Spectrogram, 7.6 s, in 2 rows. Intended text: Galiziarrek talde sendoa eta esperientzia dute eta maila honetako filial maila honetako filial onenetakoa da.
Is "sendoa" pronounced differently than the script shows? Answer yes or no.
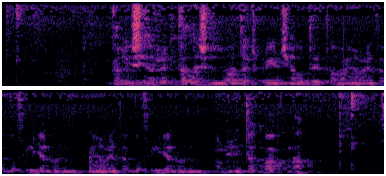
no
